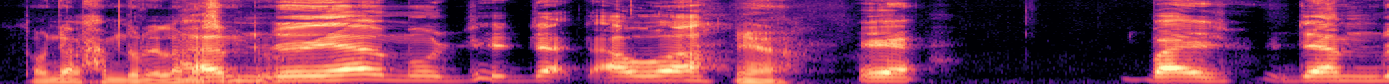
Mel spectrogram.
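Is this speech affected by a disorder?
Yes: cerebral palsy.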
